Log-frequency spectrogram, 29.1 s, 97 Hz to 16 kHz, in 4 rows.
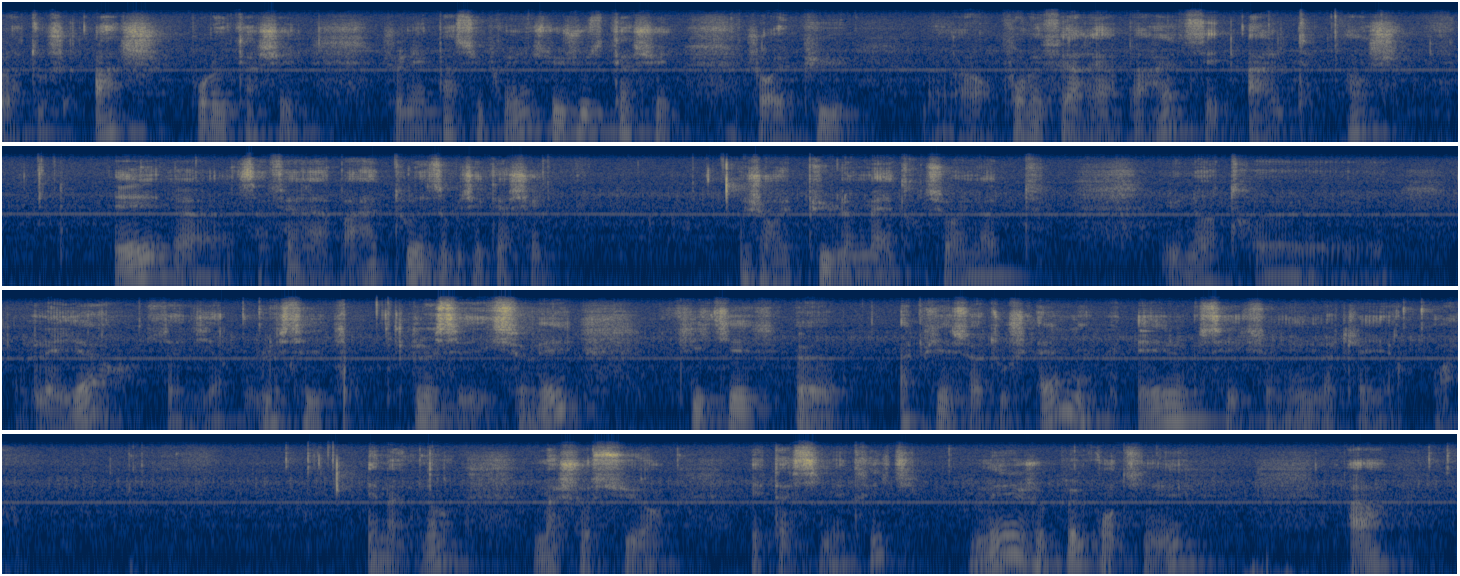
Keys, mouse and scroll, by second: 0.5 h, 6.7 alt+h, 8.1-12.9 middle drag, 15.8 right click, 19.1 m, 22.2-23.4 middle drag, 23.4 right click, 23.9 click, 24.9-26.9 middle drag, 27.7 Tab, 29.0 right click.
